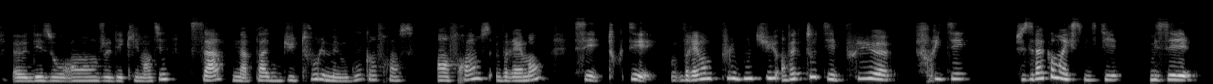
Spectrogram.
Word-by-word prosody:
heu, 160 0 +2
des 170 0 +1
oranges, 170 +1 -3
heu, - - +1
des 165 -1 -1
clémentines. 165 +10 -2 0.2
Ça 205 +4 +2
n'a 155 -4 -1
pas 180 +2 0
du 175 +1 -6
tout 245 +4 -3
le 220 - +1
même 160 -3 -1
goût 210 +7 -8
qu'en 215 -2 -7
France! 185 -2 -9 0.2
En 185 0 +2
France, 245 +9 -2
vraiment, 180 - 0 0.3
c'est 195 -4 -2
tout - - -8
est 390 +9 +3
vraiment 205 +7 +3
plus 280 0 +1
goûtu, 275 +2 +2
en 195 - -2
fait, 250 +2 +1
tout 345 +5 +3
est 225 - +3
plus, 265 +6 +1
heu, 220 -3 +5 0.2
fruité. 250 0 -3 0.4
Je 225 - -3
sais 230 - -1
pas 265 +2 +6
comment 305 -3 +6
expliquer, 210 -3 -1 0.3
mais 210 - +1
c'est 205 -1 +6
210 Hz, 195 wpm, -25 LUFS, 180-250 Hz, 0.4 s, pas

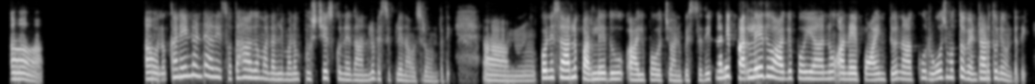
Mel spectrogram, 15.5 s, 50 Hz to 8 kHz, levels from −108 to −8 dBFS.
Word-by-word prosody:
ఆ! 220 -6 +1 1.6
అవును. 225 -2 -1
కానేంటంటే 330 +4 0
అది, 300 -1 -2
స్వతహాగా 270 +2 -2
మనల్ని 215 -2 -4
మనం 210 +1 -5
పుష్ 225 -2 -4
చేసుకునే 235 -4 -4
దాంట్లో, 185 +5 -6
డిసిప్లిన్ 195 -4 -8
అవసరం 155 +1 -13
ఉంటది. 150 0 -18 0.6
ఆహ్, 175 -2 -2
హ్మ్, 170 +1 -11 0.2
కొన్ని 270 +1 +4
సార్లు 275 +2 +7
"పర్లేదు, 220 0 +3 0.3
ఆగిపోవచ్చు" 195 0 -3
అనిపిస్తది. 185 +4 -7
కానీ 255 +6 +5
పర్లేదు 300 +6 +6 0.2
ఆగిపోయాను, 240 -1 0 0.2
అనే 215 0 +2 0.2
పాయింట్ 205 0 -1 0.2
నాకు 215 +2 -3 0.2
రోజు 265 +5 -1
మొత్తం 290 +2 -1
వెంటాడుతూనే 240 +1 0
ఉంటది. 155 - -14
225 Hz, 115 wpm, -23 LUFS, 195-260 Hz, 1.6 s, సార్లు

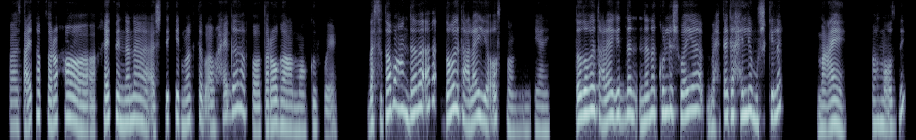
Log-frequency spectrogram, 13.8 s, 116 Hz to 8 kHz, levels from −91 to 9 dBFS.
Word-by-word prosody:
فساعتها 185 +5 -2
بصراحة 200 -2 +2
خاف 205 +1 +1
إن 195 -4 +2
أنا 200 -3 -1
أشتكي 215 +7 -3
المكتب 205 +2 -4
أو 175 - -3
حاجة، 285 - -3
فتراجع 175 +3 0
عن 165 -1 -1
موقفُه 155 -1 -7
يعني، 165 - -11 0.5
بس 195 +2 -2
طبعًا 290 - +4
ده 250 +3 +3
بقى 315 - +4 0.2
ضاغط 290 +7 +4
عليَّ 205 +2 +2
أصلًا، 155 -7 -6
يعني 160 -1 -8 0.4
ده 215 - +6
ضاغط 265 +4 +5
عليَّ 215 +6 +2
جدًا 245 +1 +1
إن 195 - +1
أنا 250 +5 +2
كُلّ 265 +2 +2
شوية 265 +3 +1
محتاجة 235 +7 -2
أحِلّ 250 +2 +3
مشكلة 230 +6 -1 0.6
معاه، 175 0 0 0.4
فاهمة 190 0 -2
قصدي؟ 190 - -6
205 Hz, 155 wpm, -22 LUFS, 180-245 Hz, 0.6 s, ده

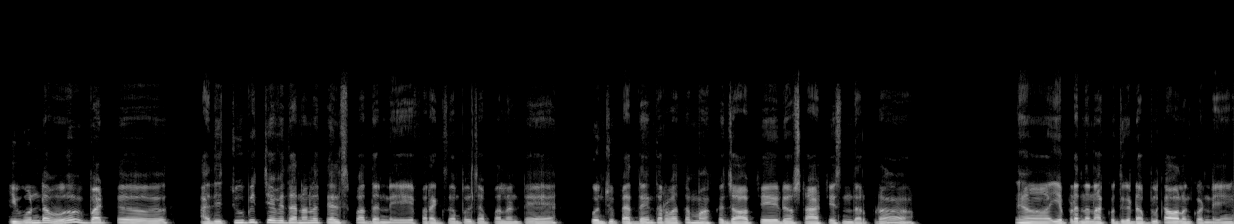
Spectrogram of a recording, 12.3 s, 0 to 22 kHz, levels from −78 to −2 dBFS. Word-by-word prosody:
ఇవిండవు. 165 +2 +2 0.3
But 160 0 +1 0.9
అది 135 +3 +1
చూపించే 190 +3 0
విధానంలో 175 +1 +1
తెలిసిపోద్దండి. 145 - 0 0.2
ఫర్ 125 -2 -1
ఎగ్జాంపుల్ 135 +6 -3
చెప్పాలంటే, 130 +1 -3 0.6
కొంచెం 140 +1 +1
పెద్దయిన 140 +5 +1
తర్వాత 145 -2 0
మా - - +3
అక్క 145 - -9
జాబ్ 130 +1 +3
చేయడం 140 -1 +3
స్టార్ట్ 125 -3 +1
చేసిన 125 -1 -2
తరపుడా"" 115 +5 -4 1.4
ఆహ్, 145 -1 +3
ఎప్పుడైనా 145 +1 +1
నాకు 135 -1 +1
కొద్దిగా 130 0 +1
డబ్బులు 125 +5 -1
కావాలనుకోండి, 120 -7 +3
140 Hz, 120 wpm, -24 LUFS, 130-155 Hz, 1.4 s, మా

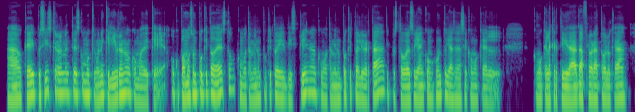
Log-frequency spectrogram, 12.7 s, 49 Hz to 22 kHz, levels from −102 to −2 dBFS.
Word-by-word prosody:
Ah, 105 +1 +3
okey, 120 +3 +4
pues, 125 -1 -1
sí, 140 - 0
es 150 - -2
que 150 +1 -2
realmente 140 0 0
es 135 - +1
como 130 -1 0
que 130 - -6
un 110 +2 0
equilibrio, 120 -1 +2
¿no? 140 +1 +3
Como 105 -6 -3
de 95 0 -2
que - - -3
ocupamos 120 +3 +1
un 130 - +3
poquito 130 0 +2
de 125 +3 +5
esto, 170 +4 -6
como 115 -9 -4
también 105 +1 -4
un 110 - -4
poquito 120 +1 -3
de 110 -2 +1
disciplina, 130 +8 -1
como 110 -6 -5
también 105 0 -3
un 105 - -4
poquito 115 +1 -3
de 115 - +1
libertad, 120 +9 +2
y, 130 - -8
pues, 130 0 -9
todo 100 0 +1
eso 105 +2 0
ya 105 -1 +2
en 105 - +1
conjunto 115 +4 -3
ya 110 -3 +1
se 105 - -4
hace 105 +1 -3
como 105 -1 -5
que 100 -1 -4
el 95 -1 -5 0.6
como 105 -1 -4
que 105 - -1
la 100 - +3
creatividad 105 -1 +3
aflora 110 -1 +3
todo 110 0 0
lo 105 -1 -1
que 105 - -6
da. 110 0 +1
110 Hz, 260 wpm, -24 LUFS, 105-130 Hz, 0.6 s, de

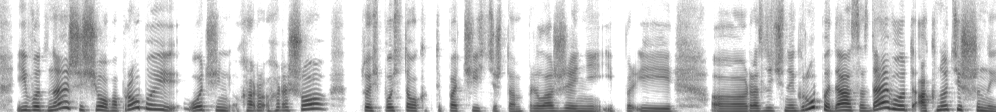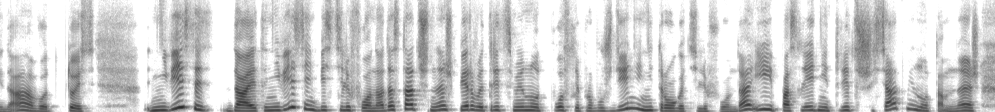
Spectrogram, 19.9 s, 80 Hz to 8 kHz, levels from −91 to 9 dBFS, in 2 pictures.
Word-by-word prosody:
И 245 - -2
вот 250 0 +1
знаешь, 385 - +2
еще 255 0 +2
попробуй 300 - -1
очень 245 -9 -2
хоро 210 -2 -3
хорошо, 295 - 0 0.3
то 225 - +2
есть 205 -1 -4
после 220 +1 -2
того, 215 -3 0
как 190 -2 -20
ты - - -16
почистишь 200 -3 -5
там 165 -2 -7
приложения 180 -1 -2
и 170 - -14
пр 185 - -6
и, 175 -3 -4 0.4
э, 170 0 -1
различные 195 +2 -2
группы, 350 - +4
да, 230 +2 +7
создай, 230 - +4
вот, 285 -5 +3
окно 240 +8 +3
тишины, 220 - -2
да, 230 +7 +1
вот. 165 -2 -3
То 215 - +2
есть 175 0 -3 0.5
не 230 +4 +2
весь 435 - +7
де 270 -8 +2
да, 200 +1 +7
это 200 +3 +2
не 235 +1 0
весь 450 - +1
день 295 -7 0
без 245 +1 -4
телефона, 240 -7 -1
а - - +3
достаточно, 270 +1 +3
знаешь, 280 +2 -1
первые 260 -3 +1
30 245 0 -6
минут 235 -2 -1
после 230 -3 -3
пробуждения 205 - -4
не 240 -2 +2
трогать 190 -5 -1
телефон, 165 -3 -10
да, 280 +8 +4
и 305 -1 +1
последние 230 +1 -1
30-60 245 - -3
минут 255 - -4
там, 160 - -6
знаешь, 210 +2 0
225 Hz, 180 wpm, -23 LUFS, 195-260 Hz, 0.5 s, да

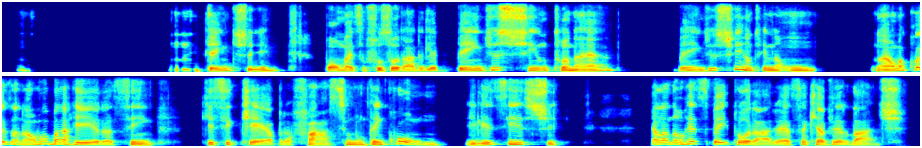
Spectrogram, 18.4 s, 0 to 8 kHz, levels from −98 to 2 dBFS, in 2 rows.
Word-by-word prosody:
Hum. 195 -4 -15 1.4
Hum, 175 -3 -7
entendi. 175 +1 -1 0.5
Bom, 170 -1 +4
mas 175 -1 -1
o - - -8
fuso 190 +2 +4
horário 175 -1 +2
ele 190 +1 +2
é - - +3 0.2
bem 180 +1 +3
distinto, 190 -6 +1
né? 175 +7 +1 0.6
Bem 170 - -3
distinto 225 - +1
e - - +3
não 175 +1 0 0.6
não 185 -2 -1
é 175 - +5
uma 225 +6 +2
coisa 250 -4 +1
não - - -5
é - - 0
uma 255 +7 -2
barreira, 200 -8 +2
assim, 170 -1 -1 0.5
que 200 -2 +1
se 200 +1 -2
quebra 180 -4 -1
fácil. 155 +3 -1
Não 185 -2 0
tem 195 +3 +3
como. 185 - -1 0.2
Ele 160 +2 -1
existe. 225 +2 +1 0.9
Ela 220 - 0
não 220 +2 -2
respeita 235 -5 -1
o - - +4
horário. 155 -4 +1
Essa 175 +5 -2
que 200 - -1
é - - +7
a - - +1
verdade. 195 - -2
190 Hz, 145 wpm, -22 LUFS, 175-215 Hz, 1.4 s, é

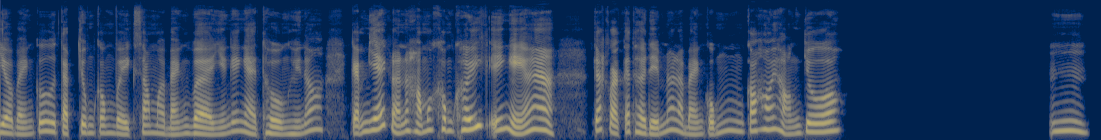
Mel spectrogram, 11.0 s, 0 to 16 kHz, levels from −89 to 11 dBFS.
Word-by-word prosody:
giờ 195 -3 +3
bạn 165 0 -4
cứ 240 +1 +1
tập 180 -3 0
trung 205 -2 -1
công 195 0 -4
việc 165 -4 -1
xong 200 -1 -3
rồi 180 -2 -3
bạn 160 +4 -3
về 170 -5 +3
những 175 +5 -6
cái 245 +1 -2
ngày 190 -9 -1
thường 175 -5 0
thì 170 +1 -4
nó 275 +5 -3 0.3
cảm 190 +5 +1
giác 305 +9 +3
là - - +3
nó 250 +6 -1
hổng 225 -1 0
có 275 - -1
không 275 -2 -2
khí, 280 +9 +5
ý 265 - +1
nghĩa 205 - +4
ha. 280 -4 +5 0.4
Chắc 270 -3 -1
là 200 - +5
cái 230 - -3
thời 205 -5 +1
điểm 170 +5 0
đó 280 - -2
là 235 -5 -2
bạn 165 -1 -3
cũng 235 +9 -4
có 250 +2 +3
hối 285 +2 0
hận 190 -7 -3
chưa? 230 +3 +3 2.1
Ừm. 245 -2 -3
215 Hz, 230 wpm, -22 LUFS, 180-255 Hz, 2.1 s, khí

